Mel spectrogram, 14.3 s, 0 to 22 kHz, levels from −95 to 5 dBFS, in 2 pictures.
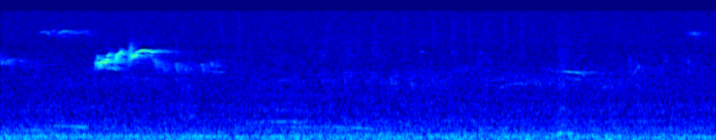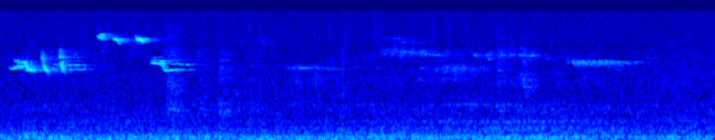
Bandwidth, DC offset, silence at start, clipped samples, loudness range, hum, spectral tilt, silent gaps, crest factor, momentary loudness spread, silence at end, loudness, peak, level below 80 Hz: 16 kHz; under 0.1%; 0 s; under 0.1%; 10 LU; none; -1.5 dB/octave; none; 22 dB; 14 LU; 0 s; -56 LUFS; -38 dBFS; -72 dBFS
